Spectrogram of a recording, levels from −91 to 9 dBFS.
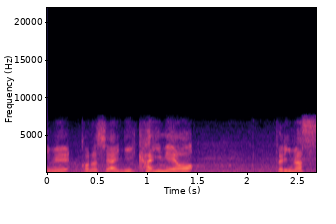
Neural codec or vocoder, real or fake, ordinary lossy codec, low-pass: none; real; Opus, 16 kbps; 7.2 kHz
